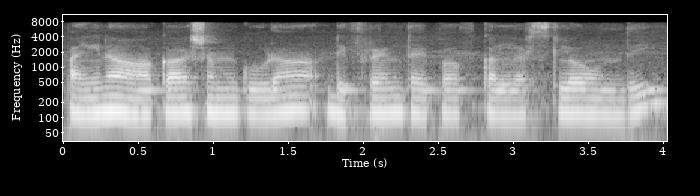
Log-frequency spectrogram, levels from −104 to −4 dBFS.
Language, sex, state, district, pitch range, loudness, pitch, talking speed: Telugu, male, Andhra Pradesh, Sri Satya Sai, 120-130 Hz, -17 LUFS, 125 Hz, 135 wpm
